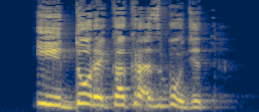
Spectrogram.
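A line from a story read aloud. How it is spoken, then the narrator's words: Angry reply. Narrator (Russian): Снова зло отозвалась тувейка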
